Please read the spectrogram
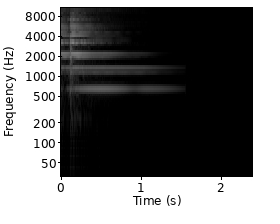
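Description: Notification-bell ding sound effect as the bell icon is clicked: one bright, bell-like chime with several tones that rings and fades out over about a second and a half.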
